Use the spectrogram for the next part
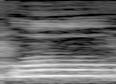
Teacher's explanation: ऊ बोलते समय दोनों मिलते तो नहीं हैं, लेकिन गोल आकार हो जाता है ऊ, है ना। तो इसलिए ये होठों से ही बोले जाते हैं, यही इनका उच्चारण स्थान है और ये ओष्ठ्य वर्ण कहलाते हैं।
